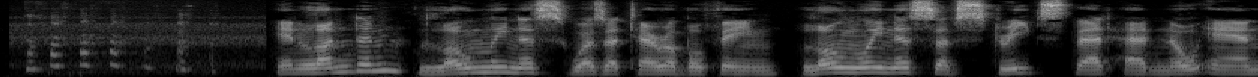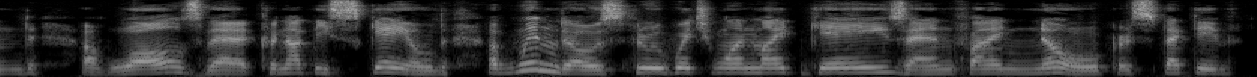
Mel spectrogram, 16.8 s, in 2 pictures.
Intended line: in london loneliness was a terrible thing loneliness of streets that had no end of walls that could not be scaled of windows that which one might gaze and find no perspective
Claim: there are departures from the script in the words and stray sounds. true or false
true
